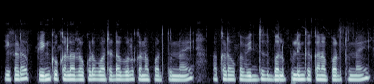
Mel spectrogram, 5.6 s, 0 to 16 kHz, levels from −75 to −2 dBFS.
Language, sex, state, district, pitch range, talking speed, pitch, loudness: Telugu, male, Telangana, Adilabad, 135-145 Hz, 130 wpm, 140 Hz, -17 LUFS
